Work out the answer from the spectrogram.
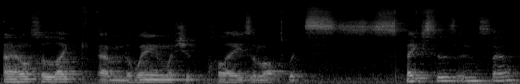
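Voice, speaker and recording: A man's voice: on the low side, lively intonation, a little slow, warm tone, slight background noise. A man co-hosting a podcast, chatting casually about audio plays. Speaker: podcast co-host. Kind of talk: casual discussion of radio plays. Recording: echoey room.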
